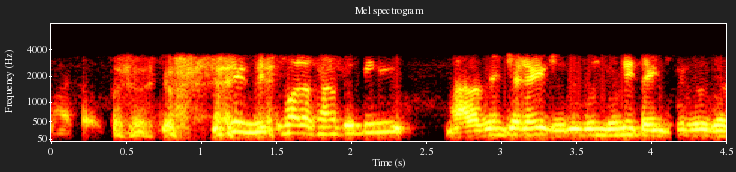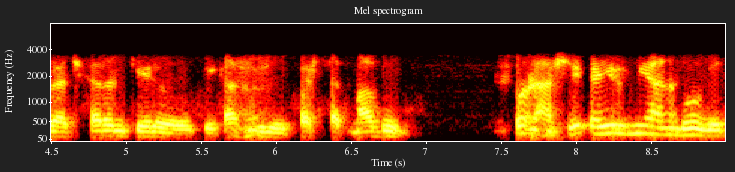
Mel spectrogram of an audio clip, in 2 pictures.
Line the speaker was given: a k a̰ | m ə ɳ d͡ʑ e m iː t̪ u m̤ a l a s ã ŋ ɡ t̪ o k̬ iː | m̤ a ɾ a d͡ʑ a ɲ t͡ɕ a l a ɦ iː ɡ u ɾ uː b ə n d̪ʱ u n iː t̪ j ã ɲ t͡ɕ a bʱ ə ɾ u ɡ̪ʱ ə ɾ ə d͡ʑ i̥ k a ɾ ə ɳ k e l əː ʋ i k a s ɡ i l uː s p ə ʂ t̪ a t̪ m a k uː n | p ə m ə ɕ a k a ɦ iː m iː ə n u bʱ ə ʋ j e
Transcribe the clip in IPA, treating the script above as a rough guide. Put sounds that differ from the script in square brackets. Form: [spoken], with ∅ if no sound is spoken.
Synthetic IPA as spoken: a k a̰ | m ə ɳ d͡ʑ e m iː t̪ u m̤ a l a s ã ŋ ɡ t̪ o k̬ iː | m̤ a ɾ a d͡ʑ a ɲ t͡ɕ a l a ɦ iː ɡ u ɾ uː b ə n d̪ʱ u n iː t̪ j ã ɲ t͡ɕ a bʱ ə ɾ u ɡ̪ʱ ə ɾ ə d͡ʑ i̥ k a ɾ ə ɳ k e l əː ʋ i k a s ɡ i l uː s p ə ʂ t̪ a t̪ m a [ɡ] uː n | p ə [ɳ] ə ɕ [e] k a ɦ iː m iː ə n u bʱ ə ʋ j e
